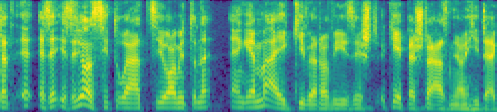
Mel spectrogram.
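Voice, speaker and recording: Speaking at a moderate pace with hardly any pauses, a man with a medium pitch and a bright, sharp tone uses lively intonation at very even loudness, in a dry, close recording with no echo and a quiet background. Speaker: podcast host. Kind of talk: casual chat.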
